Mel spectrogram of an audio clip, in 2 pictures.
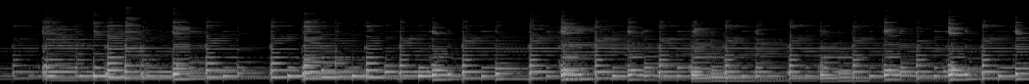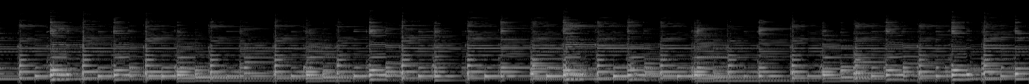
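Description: Background music: a fast-picked banjo tune in a bluegrass style, with rapid plucked notes throughout.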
